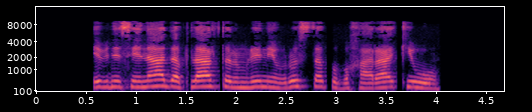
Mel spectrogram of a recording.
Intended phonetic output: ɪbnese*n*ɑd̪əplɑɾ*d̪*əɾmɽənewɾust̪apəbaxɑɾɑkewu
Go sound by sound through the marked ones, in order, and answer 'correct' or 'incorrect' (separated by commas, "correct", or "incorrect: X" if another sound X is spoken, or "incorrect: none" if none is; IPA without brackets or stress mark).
correct, incorrect: t̪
